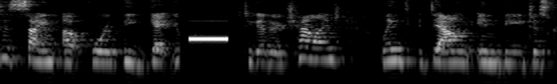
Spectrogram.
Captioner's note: beep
